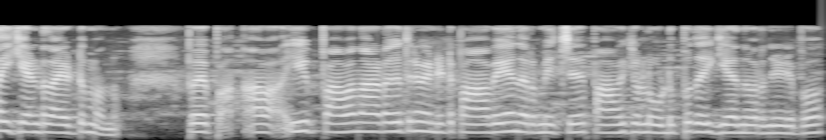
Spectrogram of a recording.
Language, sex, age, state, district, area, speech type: Malayalam, female, 30-45, Kerala, Idukki, rural, spontaneous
